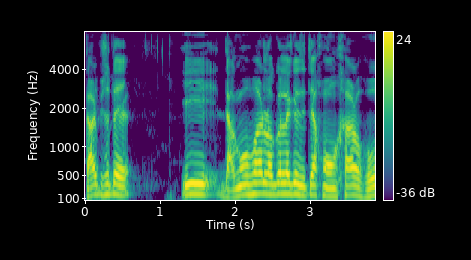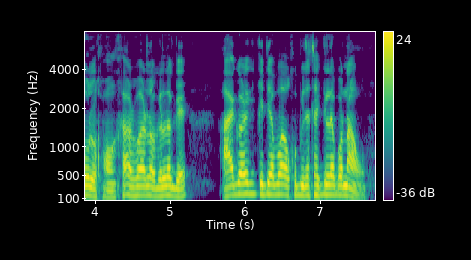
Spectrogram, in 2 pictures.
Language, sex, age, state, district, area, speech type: Assamese, male, 60+, Assam, Nagaon, rural, spontaneous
